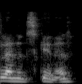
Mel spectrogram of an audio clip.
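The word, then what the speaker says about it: Lynyrd Skynyrd: Pronounced Leonard Skinner, which I thought someone might choose.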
